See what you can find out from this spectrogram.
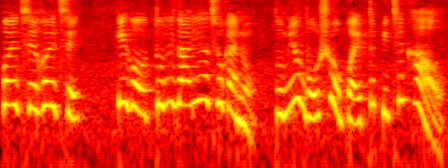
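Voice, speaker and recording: A village mother from a cartoon fairy tale, brisk but caring. Her pitch is extremely high and moves a lot. Light rain can be heard behind her. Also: big pitch swings, fairly bright tone, a little hiss or hum, exaggerated voice. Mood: indulgent.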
